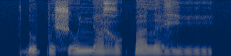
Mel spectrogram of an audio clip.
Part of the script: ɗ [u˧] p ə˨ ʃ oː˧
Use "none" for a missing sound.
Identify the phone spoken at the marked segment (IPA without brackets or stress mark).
u˦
